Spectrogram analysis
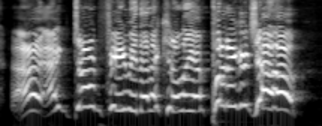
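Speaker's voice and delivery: very high, loud character voice. Imitating an actor's portrayal of a real person in a movie: Claire Danes as Temple Grandin impression. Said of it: "I'm doing Pat Powers' impression of Claire Danes' impression of Temple Grandin".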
